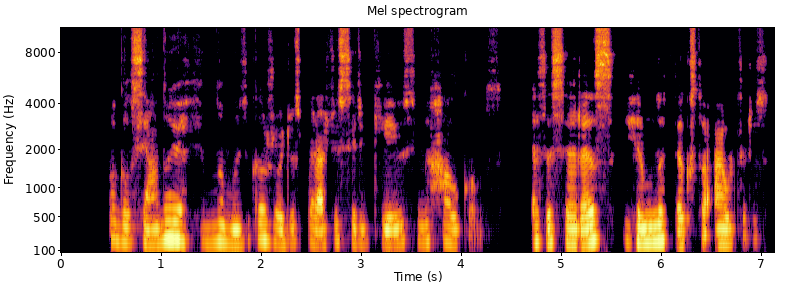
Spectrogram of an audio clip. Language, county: Lithuanian, Šiauliai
